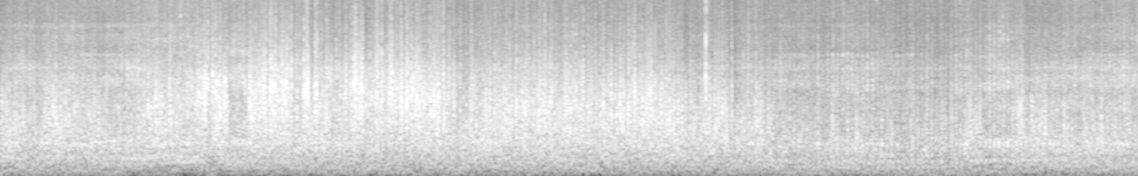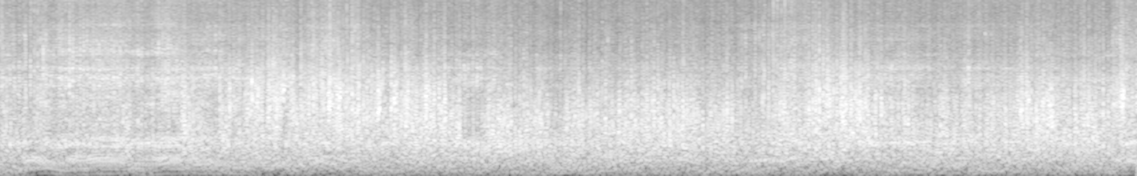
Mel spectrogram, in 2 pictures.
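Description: Dirt bike engine running under way, its note rising and falling with the throttle, mixed with wind buffeting the microphone.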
